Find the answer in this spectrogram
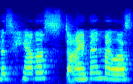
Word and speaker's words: Steiman: find me on LinkedIn my name is Hannah styman my last name is spelled St E I M an so it's an unusual spelling which means you'll find me you Google me you'll find me Hannah styman um you can email me my email is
